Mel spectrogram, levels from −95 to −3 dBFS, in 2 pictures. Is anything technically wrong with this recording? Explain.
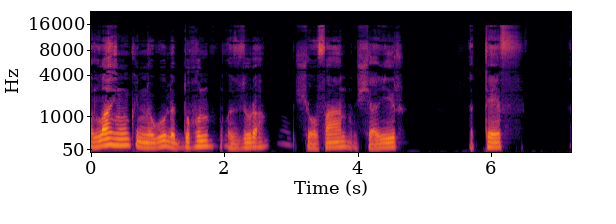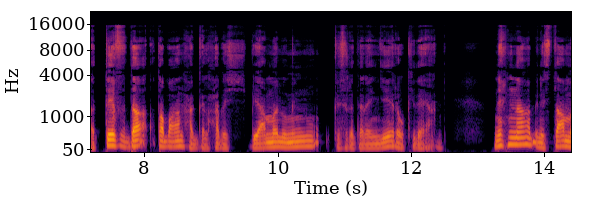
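Yes. Throughout the speech, the treble sounds bright but synthetic, and nothing reaches above about 15.4 kHz. The likely cause is HE-AAC compression at a low bitrate, consistent with roughly 24 kbps. The codec keeps only the lower spectrum and rebuilds the top by copying lower bands upward under a coarse envelope, so the upper harmonics no longer line up with the lower ones. S sounds come out gritty and metallic. A plain low-pass or band-limited codec would instead leave the top dull and missing.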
